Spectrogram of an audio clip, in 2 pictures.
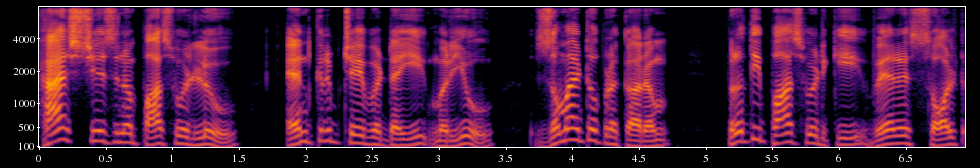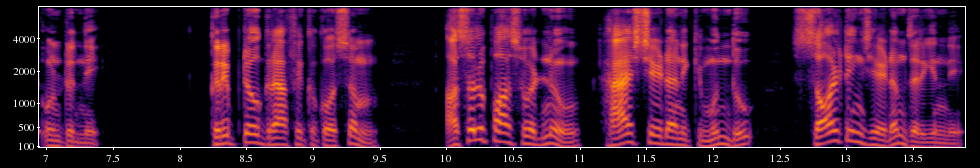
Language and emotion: Telugu, neutral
